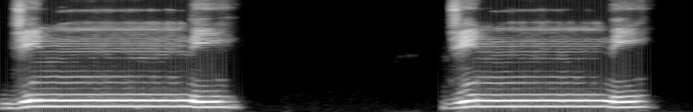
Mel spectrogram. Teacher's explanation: So here we have nun shadda again. So don't forget to nasalize for 2 counts.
